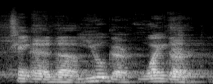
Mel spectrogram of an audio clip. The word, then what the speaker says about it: Cenk Uygur: Cenk Uygur, I think, is how it's pronounced, right? Cenk Uygur.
